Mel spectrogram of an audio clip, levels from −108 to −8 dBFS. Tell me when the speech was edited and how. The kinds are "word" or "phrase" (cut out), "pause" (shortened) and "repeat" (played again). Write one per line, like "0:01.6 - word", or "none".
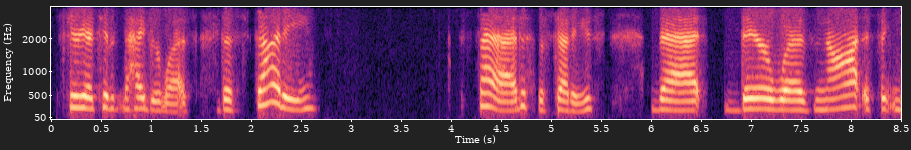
0:01.6 - pause
0:04.8 - pause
